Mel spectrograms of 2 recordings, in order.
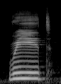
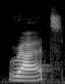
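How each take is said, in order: First: The vowel is long, like in 'reed'. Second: The vowel is short, like in 'red'. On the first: It is the present form of the verb. "we pronounce this one as read" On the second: It is the past form of the verb. "and this one as read"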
